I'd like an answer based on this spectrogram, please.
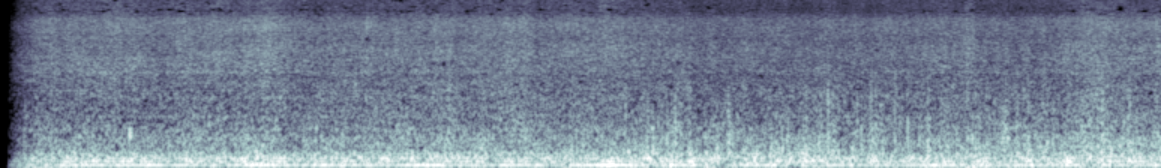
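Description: Wind buffeting the microphone and water rushing and splashing past a moving boat, over a steady low rumble.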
